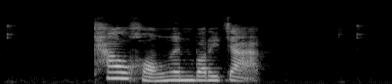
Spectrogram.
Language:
Thai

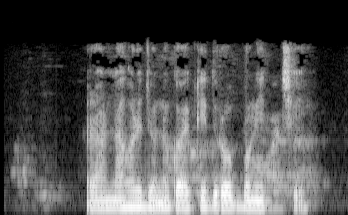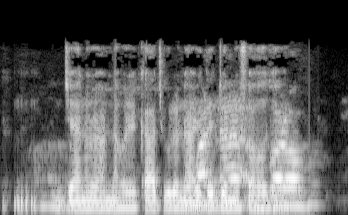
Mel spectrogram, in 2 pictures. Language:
Bangla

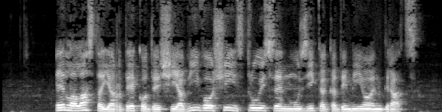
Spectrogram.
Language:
Esperanto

